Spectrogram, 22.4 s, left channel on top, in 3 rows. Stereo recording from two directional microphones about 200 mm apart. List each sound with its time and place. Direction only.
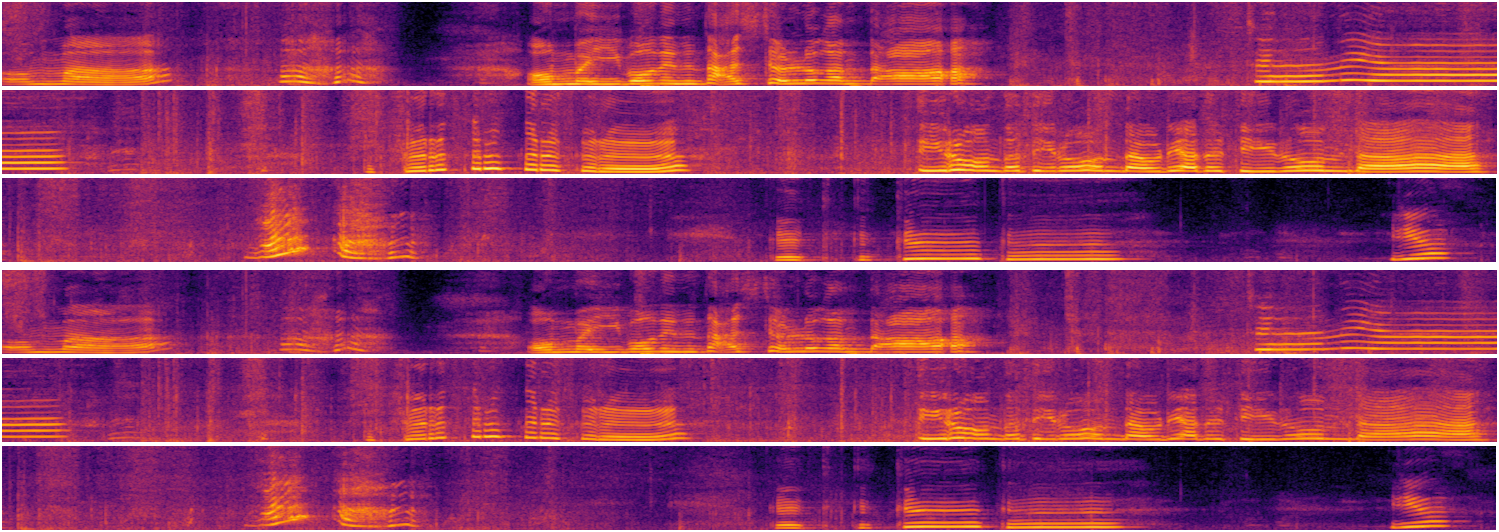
0.0 s a woman's voice: 15° left (ahead or behind)
6.2 s humming: 20° left (ahead or behind)
9.5 s speech: 15° left (ahead or behind)
12.1 s a woman's voice: 10° left (ahead or behind)
16.2 s a sound: 15° left (ahead or behind)
19.2 s a sound: 5° left (ahead or behind)
21.8 s speech: 15° left (ahead or behind)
